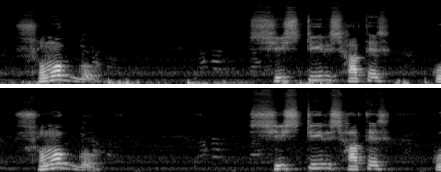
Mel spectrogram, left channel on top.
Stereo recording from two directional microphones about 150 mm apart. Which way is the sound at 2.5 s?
15° left (ahead or behind).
